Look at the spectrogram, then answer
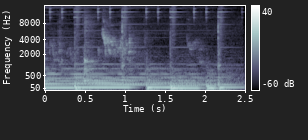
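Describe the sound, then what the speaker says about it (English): Three pet birds chirping indoors: quick bright chirps and short tweets over a low steady hum, close and fairly loud. "So I have 3 birds here"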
